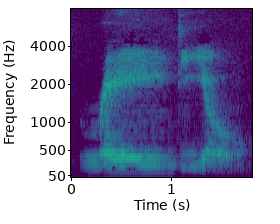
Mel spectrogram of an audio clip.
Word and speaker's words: radio: 근데 영어로 얘기할 때 우리 라디오이라고 해요. A 장음 A예요. So A 발음을 살려야 돼요. So ray, radio. So R-A-Y 이라는 말도 있어요. beam 같은 거, beat 같은 거예요. So radio 라고 발음을 하시면 돼요.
